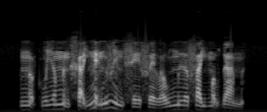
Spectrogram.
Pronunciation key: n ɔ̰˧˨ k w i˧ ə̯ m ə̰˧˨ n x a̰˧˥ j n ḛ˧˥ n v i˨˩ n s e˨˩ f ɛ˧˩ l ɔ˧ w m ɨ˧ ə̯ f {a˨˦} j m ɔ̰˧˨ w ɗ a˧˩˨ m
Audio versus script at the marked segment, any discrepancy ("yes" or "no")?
yes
